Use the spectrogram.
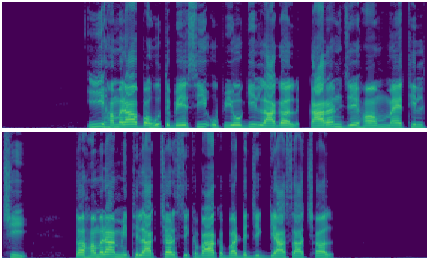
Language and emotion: Maithili, neutral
